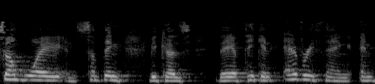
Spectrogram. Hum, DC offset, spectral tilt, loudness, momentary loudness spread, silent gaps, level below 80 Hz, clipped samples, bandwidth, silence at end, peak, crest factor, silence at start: none; under 0.1%; -5.5 dB/octave; -31 LUFS; 9 LU; none; -74 dBFS; under 0.1%; 8 kHz; 0 s; -12 dBFS; 18 dB; 0 s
